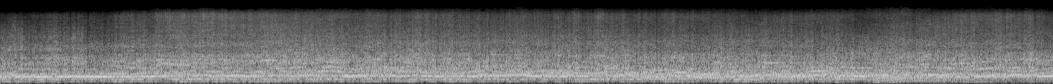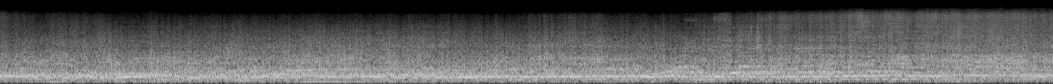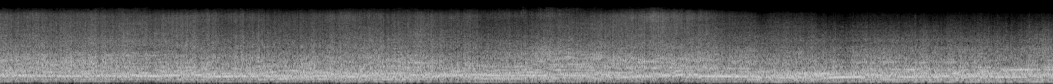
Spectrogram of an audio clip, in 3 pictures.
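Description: Several Sport Mod dirt-track race cars running laps together on a dirt oval, their engines a loud continuous drone whose pitch rises and falls as they go through the turns and straights. The sound grows brighter twice, over the first ten seconds or so and again over the last ten.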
